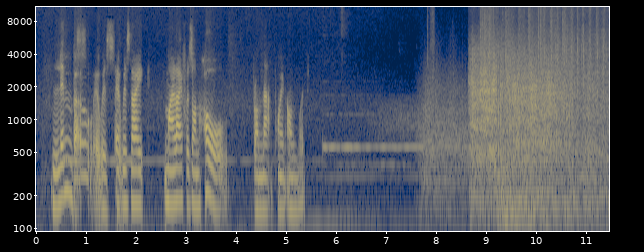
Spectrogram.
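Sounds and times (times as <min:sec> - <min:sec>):
speech: 0:00.3 - 0:05.5
crackling impacts of bombardment: 0:07.2 - 0:11.4
heavy bombardment of Baghdad at night: 0:07.7 - 0:11.4.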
